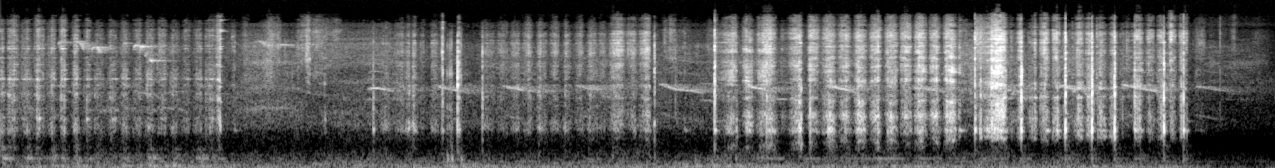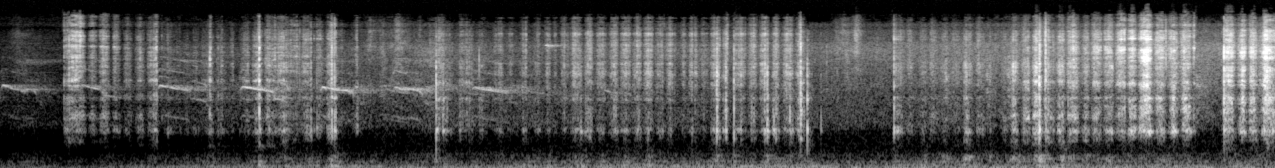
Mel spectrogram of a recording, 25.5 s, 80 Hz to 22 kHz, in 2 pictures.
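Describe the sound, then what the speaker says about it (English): Brass paint scraper working a gasket off an aluminum surface on a 1993 KX 125 dirt bike: steady close rasping strokes, continuous and rhythmic, briefly pausing midway before resuming, with no talking. "I got my favorite brass paint scraper, which I believe is amazing for gasket scraping on aluminum surfaces"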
